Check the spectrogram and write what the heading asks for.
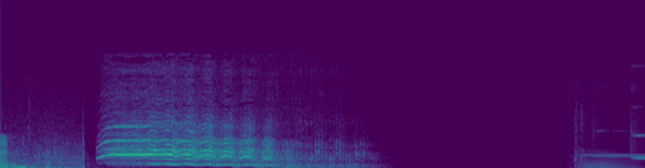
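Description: A horse whinnying: one loud, quavering call of about two seconds that falls in pitch as it fades out.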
